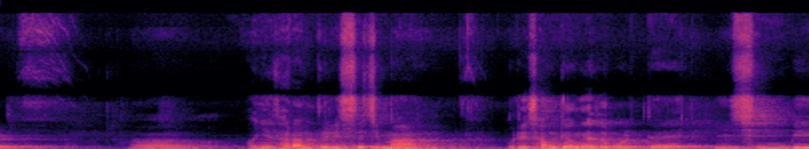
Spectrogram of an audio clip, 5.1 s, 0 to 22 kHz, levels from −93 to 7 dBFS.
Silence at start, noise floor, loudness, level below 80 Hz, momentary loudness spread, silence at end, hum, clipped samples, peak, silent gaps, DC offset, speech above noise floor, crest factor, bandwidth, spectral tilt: 0 s; -51 dBFS; -28 LUFS; -54 dBFS; 15 LU; 0 s; none; under 0.1%; -12 dBFS; none; under 0.1%; 23 dB; 16 dB; over 20 kHz; -6 dB/octave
